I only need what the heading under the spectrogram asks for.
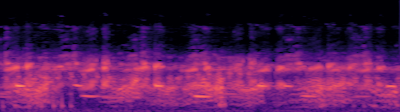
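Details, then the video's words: Frogs croak in a crowded chorus, rough pulsed calls overlapping closely while short clear tonal notes pop out now and then. "FROGS CROAKING"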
